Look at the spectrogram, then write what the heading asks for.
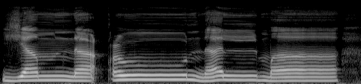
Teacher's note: میم زبر الف ما، اب یہ الف مدہ آ گیا، خالی الف پیچھے میم پہ زبر، 2 حرکات لمبا کریں گے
